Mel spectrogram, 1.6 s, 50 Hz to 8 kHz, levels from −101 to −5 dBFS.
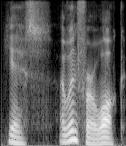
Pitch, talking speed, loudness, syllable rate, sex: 125 Hz, 230 wpm, -17 LUFS, 4.3 syllables/s, male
